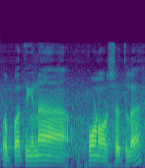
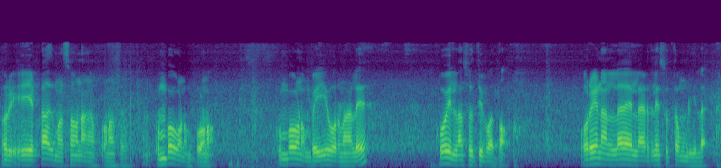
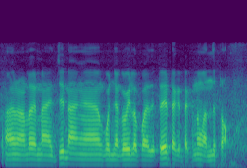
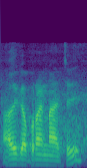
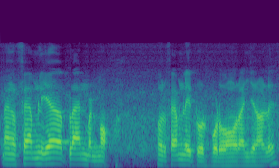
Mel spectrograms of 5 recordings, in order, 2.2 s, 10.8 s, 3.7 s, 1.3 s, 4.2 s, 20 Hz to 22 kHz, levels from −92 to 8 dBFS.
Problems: none marked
